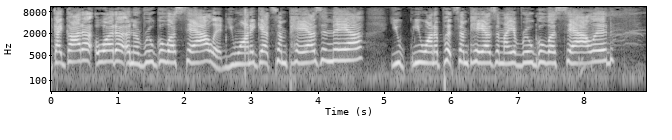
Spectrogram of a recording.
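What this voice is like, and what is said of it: Exaggerated Long Island accent. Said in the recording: “I could do very exaggerated. Oh, I could do a New York. I could do a Long Island accent.”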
